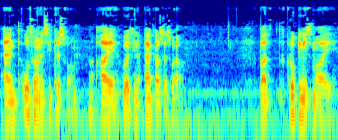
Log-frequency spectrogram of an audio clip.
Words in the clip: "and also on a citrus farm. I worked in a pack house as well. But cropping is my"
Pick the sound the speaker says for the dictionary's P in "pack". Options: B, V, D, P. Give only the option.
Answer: P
